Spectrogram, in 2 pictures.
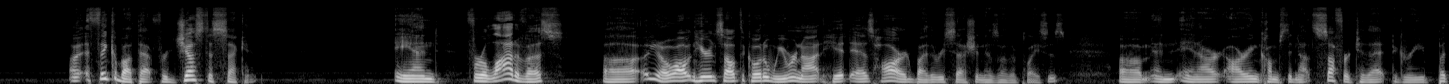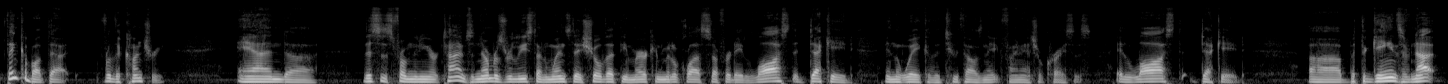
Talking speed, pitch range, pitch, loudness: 195 wpm, 110-140 Hz, 120 Hz, -21 LUFS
